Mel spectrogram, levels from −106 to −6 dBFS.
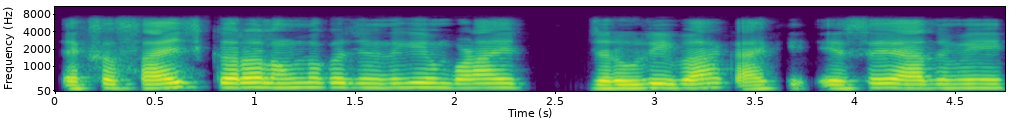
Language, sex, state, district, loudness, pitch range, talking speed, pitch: Bhojpuri, male, Uttar Pradesh, Varanasi, -16 LUFS, 150-175 Hz, 175 wpm, 165 Hz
